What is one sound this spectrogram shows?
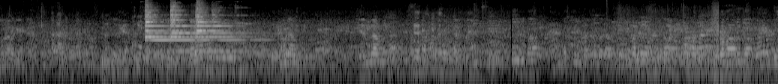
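A crowd of men murmur and chatter nearby.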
